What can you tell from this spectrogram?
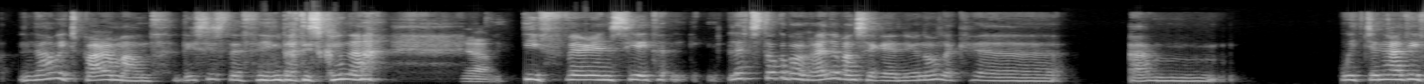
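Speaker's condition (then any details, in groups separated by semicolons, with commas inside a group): No condition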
